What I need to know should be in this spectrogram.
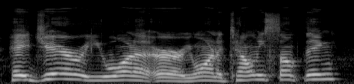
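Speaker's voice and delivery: grown man's high, angry yelling scream. Retelling a grown man screaming at jerry under the bleachers, imitating his angry scream. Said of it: "grown man's voice screaming".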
